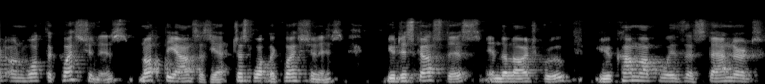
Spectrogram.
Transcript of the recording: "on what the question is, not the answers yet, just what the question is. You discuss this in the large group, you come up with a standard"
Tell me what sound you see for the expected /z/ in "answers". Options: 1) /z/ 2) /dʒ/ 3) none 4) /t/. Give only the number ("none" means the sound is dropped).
1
